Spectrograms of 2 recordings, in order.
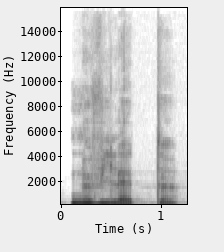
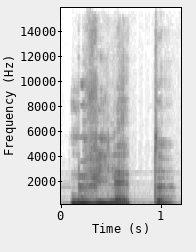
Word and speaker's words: Neuvillette: A name from French. In French it's said as Neuvillette. Neuvillette. Neuvillette. In English, it's normally pronounced, because this sound in English doesn't exist, Neuvillette. Neuvillette. Neuvillette or Neuvillette.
